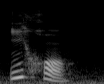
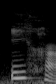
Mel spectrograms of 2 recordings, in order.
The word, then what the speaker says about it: hijo: Hijo, hija, remember the H is silent, mis hijos, son, daughter, my children, mis hijos.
